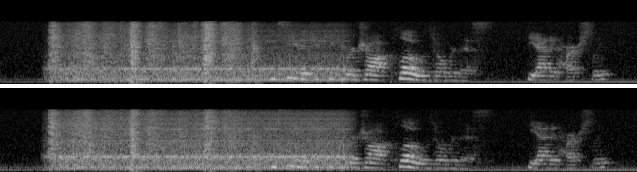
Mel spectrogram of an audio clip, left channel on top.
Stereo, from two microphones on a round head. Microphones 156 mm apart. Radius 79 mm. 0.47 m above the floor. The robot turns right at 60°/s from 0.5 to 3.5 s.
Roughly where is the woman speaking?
Left.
